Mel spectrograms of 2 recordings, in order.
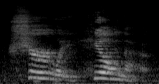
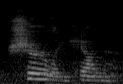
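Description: First: Said in the usual way. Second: Softer repeat of "Surely he'll know", trailing off; a hushed second "Surely he'll know", half to herself; quiet echo. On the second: Shown as a demonstration.

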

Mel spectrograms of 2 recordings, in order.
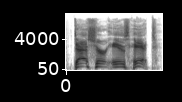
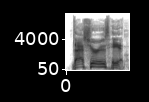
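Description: First: High-pitched, drawn-out character cry; Rudolph yelling. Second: High-pitched character cry of alarm; Rudolph yelling. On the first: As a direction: stretch the alarm out slowly in a high put-on voice. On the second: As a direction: cry out the bad news in a high put-on voice, briskly. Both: A narrator's reading. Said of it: "yells Rudolph".

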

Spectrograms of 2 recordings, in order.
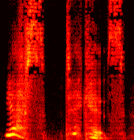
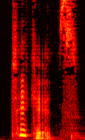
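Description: First: Slow, high YES before TICKETS; confirming answer. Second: TICKETS as a high, soft query; questioning. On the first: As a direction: confirm "tickets" slowly and deliberately. Queen confirms the queried word. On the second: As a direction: ask "Tickets?" high-pitched, inquiring. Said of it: "Katie inquired". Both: A narrator's reading.

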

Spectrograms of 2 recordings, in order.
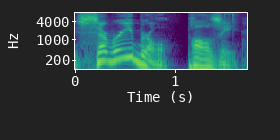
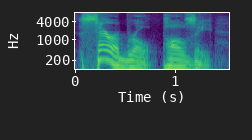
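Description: First: Cerebral said suh-REE-brul, stressed in the middle; everyday "cerebral", with a long stressed REE; common pronunciation. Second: Cerebral said SERR-uh-brul, stressed at the start; dictionary "cerebral", SERR-uh-brul; dictionary pronunciation. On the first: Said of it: "most people actually say". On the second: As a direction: hit the first syllable of "cerebral", SERR-uh-brul. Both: Shown as a demonstration.

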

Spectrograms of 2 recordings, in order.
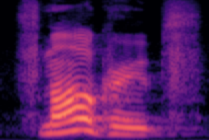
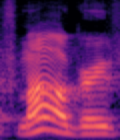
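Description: First: Like someone eager to join; willing, sincere. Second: A mild put-out scoff at "Small groups?"; grudging question. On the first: Shown as a demonstration. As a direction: say "Small groups," gladly and open. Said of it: "See the difference?". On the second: Retold or imitated. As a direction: ask "Small groups?" as if it is a burden. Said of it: "you're like".

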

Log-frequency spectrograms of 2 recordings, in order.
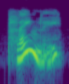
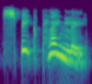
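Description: First: Rising, teasing echo of "Plainly"; amused echo. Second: Slow, loud, barely held anger; angry demand. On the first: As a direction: toss "Plainly" back as a question. Detective echoes the count's word. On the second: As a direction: bite out each word slowly. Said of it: "having a problem keeping his voice down". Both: Acted.

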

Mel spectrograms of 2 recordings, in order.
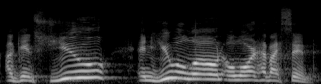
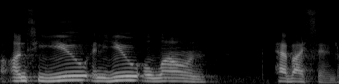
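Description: First: Loud, high, slow cry to God; impassioned confession. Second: Slow, deliberate, falling away at the end; measured confession. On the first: David face down in the temple, impassioned confession. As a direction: draw out YOU, full voice. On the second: David confessing to the Lord, measured and slow. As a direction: weigh each word without raising the voice. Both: Acted.

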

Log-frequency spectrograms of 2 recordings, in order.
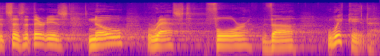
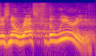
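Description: First: Drawn-out reveal ending on "wicked"; slow emphatic ending. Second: "weary" said higher as the familiar ending; the everyday version of the phrase; common version. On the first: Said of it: "it's the origin of that phrase". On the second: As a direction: toss off "weary" as the everyday saying. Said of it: "we use the phrase". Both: Shown as a demonstration.

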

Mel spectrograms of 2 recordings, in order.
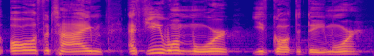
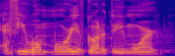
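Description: First: Aggressive motivational speaker. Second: Said in the usual way. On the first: Retold or imitated. Quoting the entrepreneur to the congregation, aggressive and loud. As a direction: bark it like a hustle guru. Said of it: "I'm gonna read you some of his quotes".

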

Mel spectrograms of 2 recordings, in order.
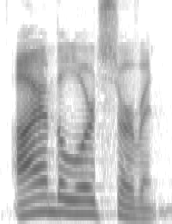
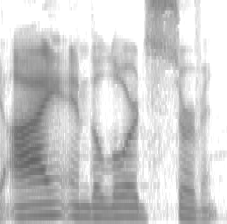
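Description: First: Said in the usual way. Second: Slow and simple. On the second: Shown as a demonstration. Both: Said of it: "when she says simply".

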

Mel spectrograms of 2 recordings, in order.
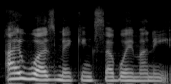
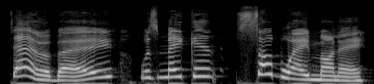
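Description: First: Said in the usual way. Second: Slow, high hammed-up Cockney; exaggerated Cockney comment-reader. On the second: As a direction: drag out the vowels in mock Cockney. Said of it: "how do you say Debbie in Cockney".

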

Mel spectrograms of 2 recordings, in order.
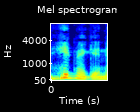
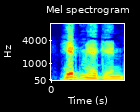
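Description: First: Said in the usual way. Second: Demanding refill. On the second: Retold or imitated. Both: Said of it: "Og så siger han".

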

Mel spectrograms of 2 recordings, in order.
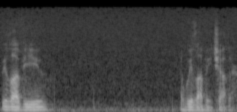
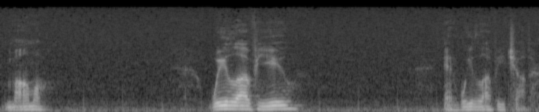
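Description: First: Soft tender quote. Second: Mitch impersonation. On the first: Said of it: "don't you want to hear". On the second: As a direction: whisper it gently, as if at a bedside. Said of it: "I'm gonna do my impersonation of Mitch". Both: Retold or imitated.

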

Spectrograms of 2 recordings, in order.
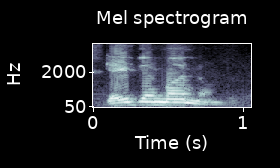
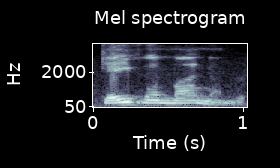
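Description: First: Louder, punching the whole phrase "Gave them my number"; emphatic repeat. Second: Said in the usual way. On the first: Real, not acted. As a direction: hit "Gave them my number" hard the second time.

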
